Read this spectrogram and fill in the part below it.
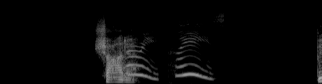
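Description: A young woman speaks pleadingly and urgently.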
